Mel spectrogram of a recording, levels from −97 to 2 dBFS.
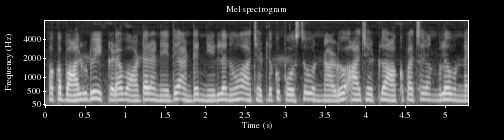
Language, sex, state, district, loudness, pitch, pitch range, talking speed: Telugu, female, Telangana, Hyderabad, -18 LUFS, 200 Hz, 190-210 Hz, 180 wpm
